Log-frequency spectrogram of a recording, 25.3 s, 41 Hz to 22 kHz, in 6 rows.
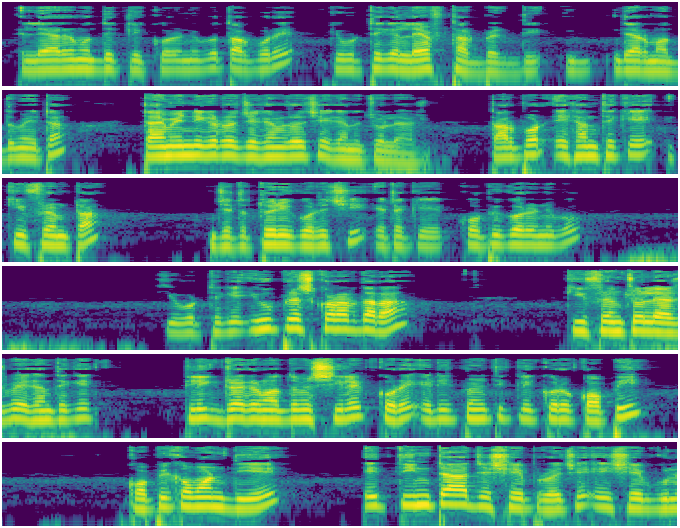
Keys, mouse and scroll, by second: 2.9 [, 7.2-7.9 scroll up 1, 9.1 click, 14.5 u, 17.2-25.1 drag, 25.2 shift+click.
